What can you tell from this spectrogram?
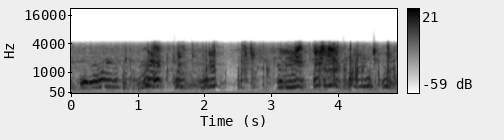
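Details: Two Jack Russell puppies play fighting; loud, tonal growling grumbles in two runs separated by a short quiet gap, with wavering pitch and scuffling noises underneath.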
